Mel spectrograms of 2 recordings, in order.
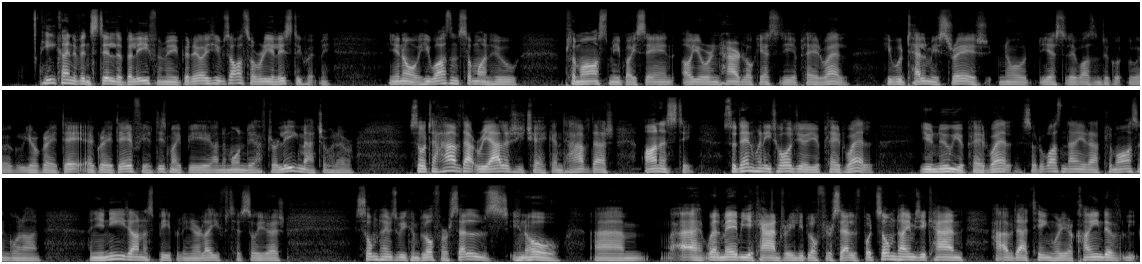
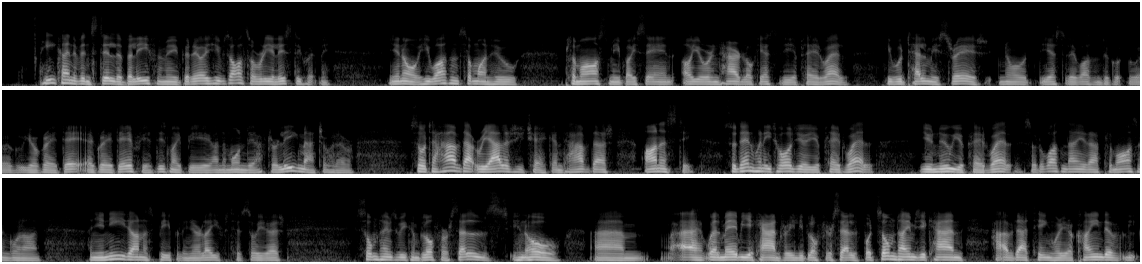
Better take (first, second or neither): first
